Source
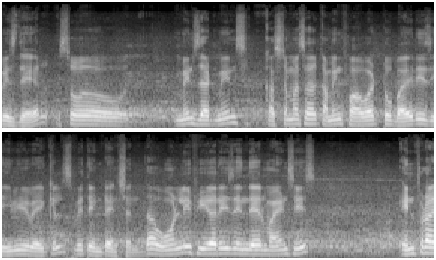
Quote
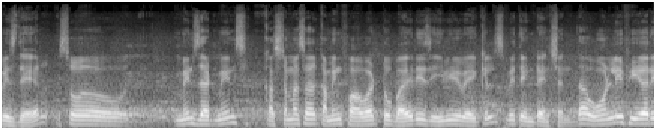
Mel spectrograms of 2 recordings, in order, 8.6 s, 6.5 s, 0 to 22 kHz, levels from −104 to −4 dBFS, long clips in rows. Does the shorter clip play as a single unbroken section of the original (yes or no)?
yes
